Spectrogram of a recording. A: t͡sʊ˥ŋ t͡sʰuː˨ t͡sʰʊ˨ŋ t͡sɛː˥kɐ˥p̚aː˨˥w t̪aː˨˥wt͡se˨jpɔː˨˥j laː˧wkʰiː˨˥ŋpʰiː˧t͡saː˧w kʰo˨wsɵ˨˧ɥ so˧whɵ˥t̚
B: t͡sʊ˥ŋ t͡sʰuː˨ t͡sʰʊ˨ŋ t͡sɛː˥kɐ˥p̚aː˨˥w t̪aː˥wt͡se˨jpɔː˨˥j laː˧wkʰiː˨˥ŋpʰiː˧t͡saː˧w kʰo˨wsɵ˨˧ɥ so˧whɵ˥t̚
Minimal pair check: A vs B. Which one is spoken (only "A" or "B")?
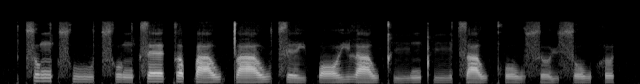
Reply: A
